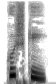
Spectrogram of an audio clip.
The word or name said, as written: ಘೋಷಕ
